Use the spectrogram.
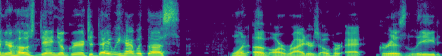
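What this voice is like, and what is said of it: Usual voice. Nothing is said of it.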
